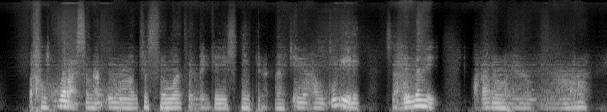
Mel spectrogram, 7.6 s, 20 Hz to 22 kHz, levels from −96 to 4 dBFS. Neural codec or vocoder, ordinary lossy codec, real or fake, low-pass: codec, 44.1 kHz, 0.9 kbps, DAC; none; fake; none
